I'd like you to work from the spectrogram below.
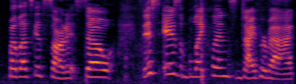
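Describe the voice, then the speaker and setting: At a moderate pace, a woman speaks in a raised, projected voice with ordinary pitch variation, amid noticeable background noise. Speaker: lifestyle vlogger and mom. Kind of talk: casual vlog show-and-tell. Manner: halting, many fillers.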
